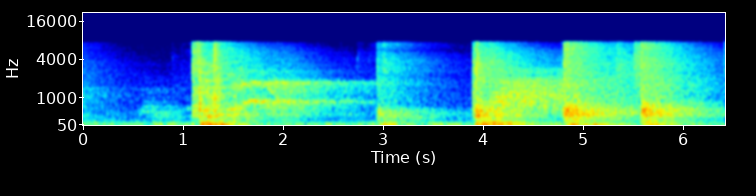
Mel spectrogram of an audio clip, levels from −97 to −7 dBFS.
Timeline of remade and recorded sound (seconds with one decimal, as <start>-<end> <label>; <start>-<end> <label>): 0.0-1.0 recorded; 1.0-1.6 remade; 1.6-6.4 recorded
